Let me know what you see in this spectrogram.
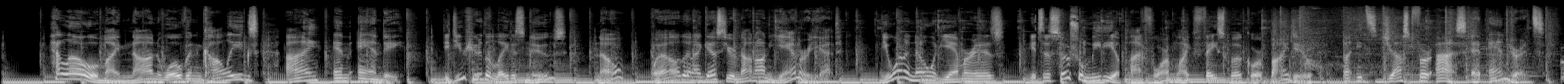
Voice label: American English Voiceover

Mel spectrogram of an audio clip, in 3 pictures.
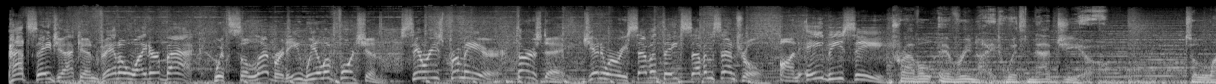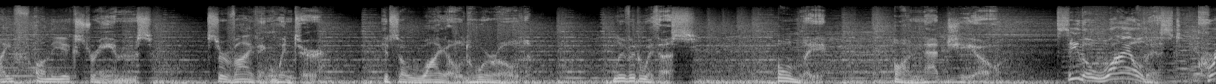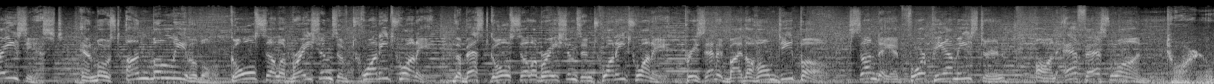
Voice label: Promo

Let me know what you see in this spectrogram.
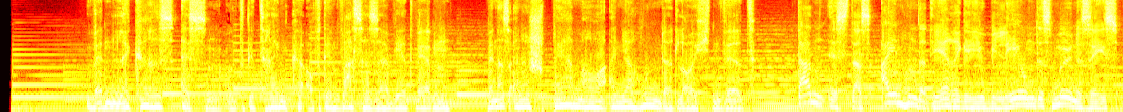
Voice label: tv advertising promotion

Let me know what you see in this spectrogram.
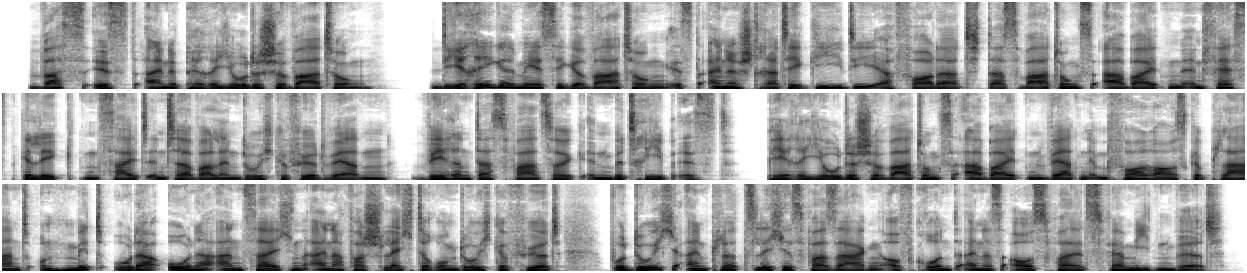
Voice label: English Voice Over

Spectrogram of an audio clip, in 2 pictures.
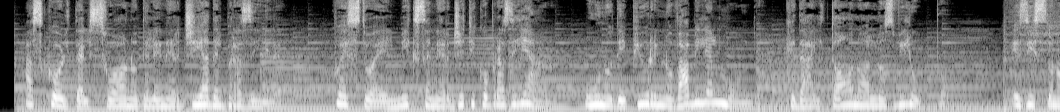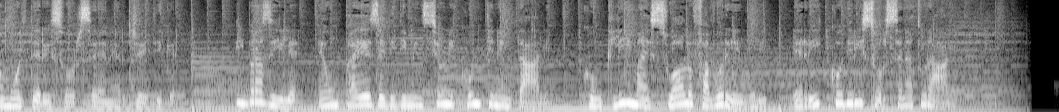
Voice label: Calm Narrato

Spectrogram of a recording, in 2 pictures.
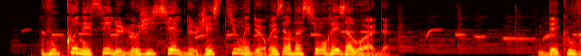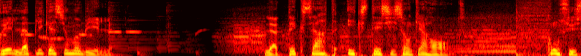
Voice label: french voiceover funny short ads

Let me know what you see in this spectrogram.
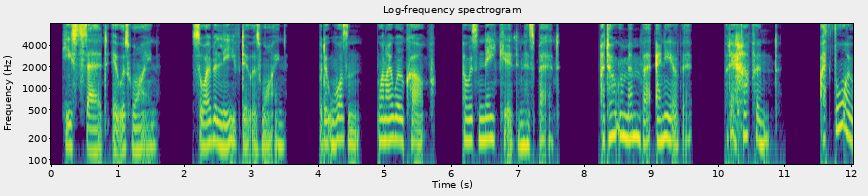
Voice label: English Voice Over

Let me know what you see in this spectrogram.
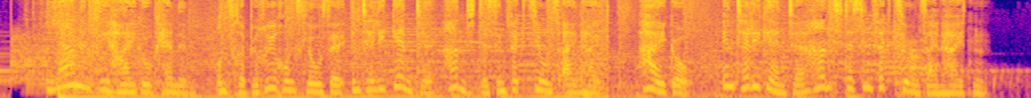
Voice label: energetic advertisement German Female Voiceove

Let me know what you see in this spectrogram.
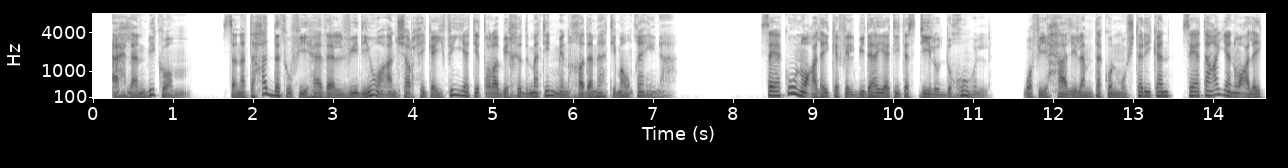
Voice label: Arabic voice over Elearning

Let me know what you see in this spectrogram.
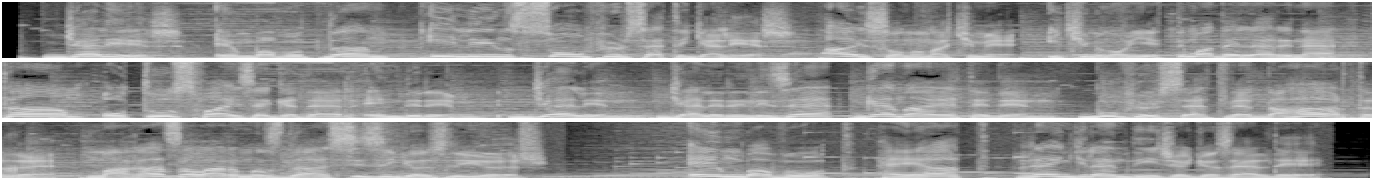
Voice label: Azerbaijani voice over

